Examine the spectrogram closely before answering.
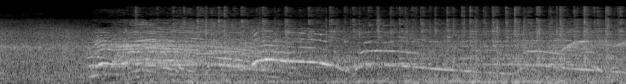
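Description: Spectators shout and cheer from the stands.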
